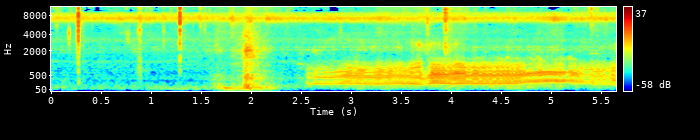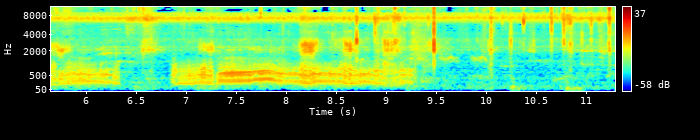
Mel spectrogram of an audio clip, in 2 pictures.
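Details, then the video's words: Hungry domestic kitten meowing non-stop: two long, drawn-out meows with a wavering, slightly sliding pitch, the first lasting about four seconds and the second about two and a half, after a short soft thump. "Cute Cat Meowing Sounds - Non Stop Meows"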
